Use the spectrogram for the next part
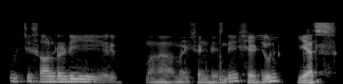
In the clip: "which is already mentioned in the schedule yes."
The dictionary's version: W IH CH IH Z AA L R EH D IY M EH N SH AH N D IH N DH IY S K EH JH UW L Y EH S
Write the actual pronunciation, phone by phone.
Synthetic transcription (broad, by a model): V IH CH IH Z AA L R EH D IY M EH N SH AH N D IH N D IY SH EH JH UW L Y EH S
